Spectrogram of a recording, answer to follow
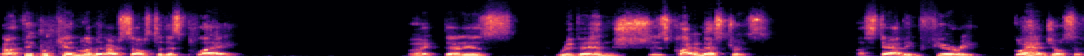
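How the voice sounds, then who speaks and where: A man with an American accent speaks in a high voice at a fairly slow pace. His intonation is lively. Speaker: seminar tutor. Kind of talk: online seminar discussion. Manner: halting, many fillers.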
